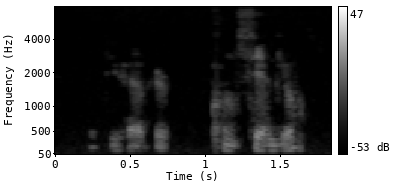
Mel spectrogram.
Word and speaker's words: conselho: Conselho, if I'm pronouncing it correctly. Conselho, yes, you are.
